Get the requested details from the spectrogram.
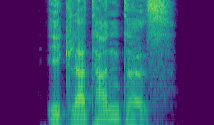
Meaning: strong/mixed nominative/accusative neuter singular of eklatant
- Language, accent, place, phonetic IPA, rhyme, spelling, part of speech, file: German, Germany, Berlin, [eklaˈtantəs], -antəs, eklatantes, adjective, De-eklatantes.ogg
